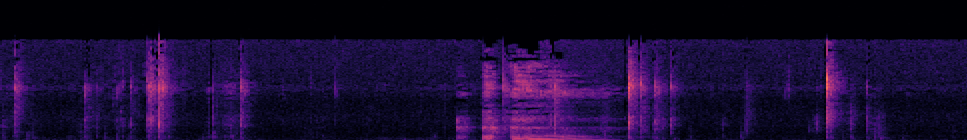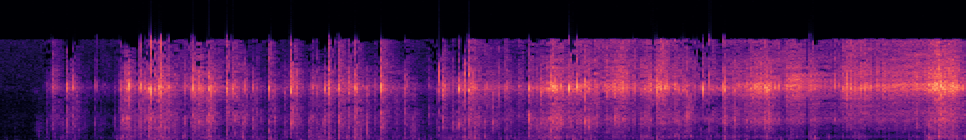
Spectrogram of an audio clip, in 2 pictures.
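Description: Plastic-foil bag of Lay's Sriracha potato chips crinkling loudly and continuously as it is handled and pulled open, starting about halfway through. Before that, a few faint clicks and a short falling hum from a voice.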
